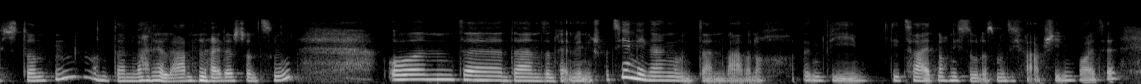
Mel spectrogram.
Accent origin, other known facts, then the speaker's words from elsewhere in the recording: Germany; ich bin Deutsche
